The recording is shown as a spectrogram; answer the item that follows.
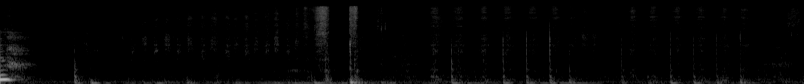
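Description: A wooden pencil scratching on paper in many quick, short strokes, with a couple of louder strokes about three seconds in.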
